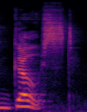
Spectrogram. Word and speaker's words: ghost: word is sigh tight there are a few words where the GH has a silent h meaning GH together will have the sound of G here we have a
